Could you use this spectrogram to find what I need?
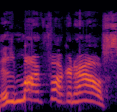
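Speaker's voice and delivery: put-on yelling, voice way up very high. Retelling a movie scene of yelling in the middle of the night: imitating someone yelling. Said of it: "he's yelling in the middle of the night".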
